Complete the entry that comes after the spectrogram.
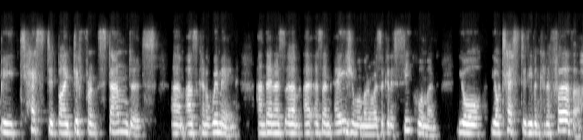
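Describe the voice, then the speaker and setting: A woman with a Yorkshire accent, medium-pitched, with fairly even intonation. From Yorkshire, northern England. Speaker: barrister. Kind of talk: panel discussion.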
